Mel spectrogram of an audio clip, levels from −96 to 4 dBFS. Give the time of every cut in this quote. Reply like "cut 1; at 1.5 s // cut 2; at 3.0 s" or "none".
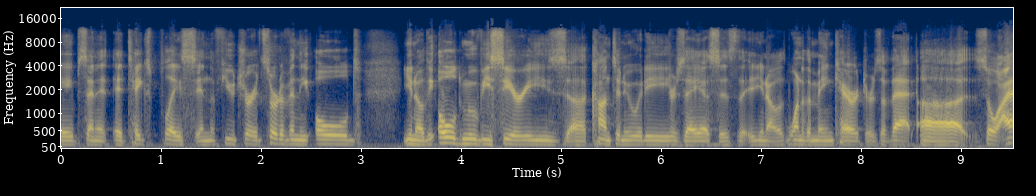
cut 1; at 6.1 s // cut 2; at 7.2 s // cut 3; at 8.5 s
